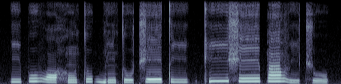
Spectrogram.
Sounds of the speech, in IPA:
i˨pu˦βɔ˨ hũ˨tu˦ɡ͡bĩ˨ tu˨t͡ʃeː˦ti˦ | kʼiː˦ʃeː˦pã˦ vi˨t͡ʃu˨

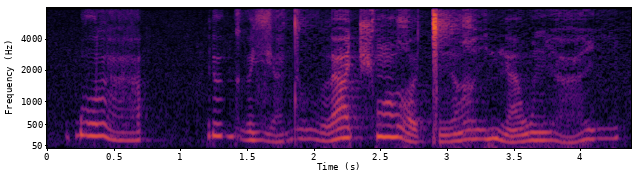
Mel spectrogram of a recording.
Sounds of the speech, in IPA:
ɓo˥la̤˧ | ɾʉ˥ɡʱʏ˧zʲa̤˩˥dʱo̤˥˩ la˥t͡ʃʰõ˥ ʁʏ˩ǀĩ˩˥ʁi̤˥ nʲã˩˥ wĩ˧ɦa̤˩˥ɦi̤˥

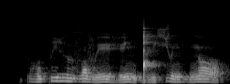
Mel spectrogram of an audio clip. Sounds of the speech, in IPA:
pɔ̤˧u̯pi˥ ɦɯ˥˨ vɔ˥˨veː˩˧˩ɦe˩˧˩ɲ ɡ͡ǃe˧çɯ˥˨ni̤˥˨nɔ˥˨

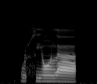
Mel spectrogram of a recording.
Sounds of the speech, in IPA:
k͡puɬjɔ̃la

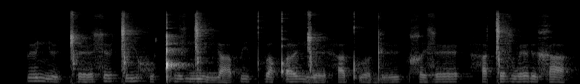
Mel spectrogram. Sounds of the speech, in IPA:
pʉː˦˥ɲʉː˨˩˦ ǀʰøː˨˩˦sʉː˦˥ǀiː˦˥xʷɤ˨˩˦ ǃʰi˦˥zŋ͡ǀi˥˩ɲaː˨˩˦ piː˥˩kʷʰa˥˩ qʼʉː˦˥ŋ͡ǀøː˨˩˦ ha˥˩ kʷʼɤː˥˩dʉː˦˥ | χi˨˩˦zøː˦˥ | ha˦˥ǀe˦˥zwøː˦˥ ɾʉ˥˩xa˥˩

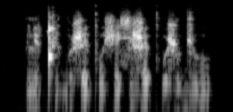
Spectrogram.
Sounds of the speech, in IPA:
lʲʊǃʼiɡʷi ʂekʷʼeʃɛɕi ʐɛkʷʰɛʐu ɡʲu

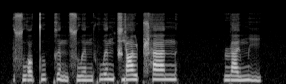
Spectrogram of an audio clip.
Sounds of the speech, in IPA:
swɔ̰˨˩t̪u˦kə̰˨˩n swə˨˦n kwə˥˨nt͡ɕjɑ˦ʊ̯ʈ͡ʂʰa˦n | ɻa˨˦ɪ̯mḭ˨˩

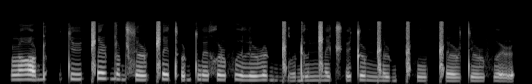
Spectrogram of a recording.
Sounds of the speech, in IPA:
ɭɑɖ | tyǁeɭ ɖɑɖsøɭǁetʼuɖ twøxoɭfɯ lyɭøɖ ɡ͡ǁoɖ ɯŋ͡ǁet͡ʃʼytuɭ ŋ͡ǁyɖ ǁʰu ǁøɭ tyɭfɯɭ

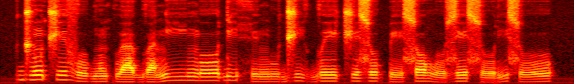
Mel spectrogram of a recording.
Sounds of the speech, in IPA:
d͡ʒũ˦t͡ʃɪ˦ vo˨ ɡʷũ˨kʷaː˨ɡʷa˨ niː˦ŋoː˦ɗi˦ hɪ˨ŋu˨d͡ʒi˦˨ ɡʷeː˦t͡ʃɪ˦ zo˦k͡pe˨sɔ˦ βo˨ze˦soː˨ɾi˦ soː˨˦

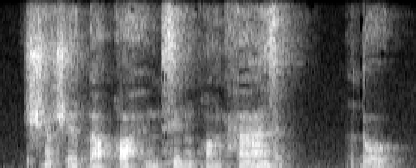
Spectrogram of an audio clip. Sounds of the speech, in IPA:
ʃə̃ʃ ɾɪɓæ qʷɪhɪŋ siŋqʷæ̃ŋ hæ̃z | ɗʊ

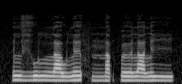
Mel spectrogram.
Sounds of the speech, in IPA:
le̤u̯ lːau̯lefnːa k͡pøla li

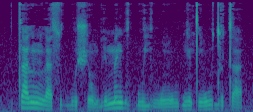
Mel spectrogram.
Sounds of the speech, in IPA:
ta˦lũ˦˨ la˨˦su˧ɡ͡bo˧ ʃɔ̃˨ be˨˦mɛ̃˦ ɡo˧k͡pu˧ju˨ wũ˨wu˨˦ɡɛ̃˦˨tĩ˨˦ wu˦do˧ta˨

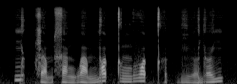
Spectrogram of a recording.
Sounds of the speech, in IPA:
jə˦˥k̚ʂa˨˩˨msa˨˩ŋ wa˨˩˨mjɔ˦˥t̚t̪ə˧ŋ vɔ˦˥t̚t̪ʰə˨˩k̚ ɣi˨˩ə̯jə˧˥j

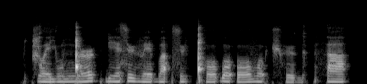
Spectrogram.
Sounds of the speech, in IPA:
t͡ɕoe̯ juŋ͡ǃə˞ | ɠie̯sy βebaʔ syǃʰoɓo ʔoβoʔ t͡ʃʰʏɡ | θa

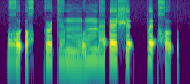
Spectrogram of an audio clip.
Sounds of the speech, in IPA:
ʁʷɪ˨ ʔʊ˦χkːə˞˦tɛ̤˦ mːʊ˨˦mːæ̤˦ʔɛ˦ʃɛ˦ʔ pːɛ˦ʔχʊ˨ʔ

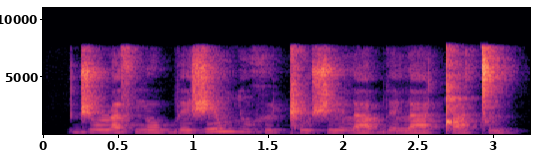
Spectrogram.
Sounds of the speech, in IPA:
d͡ʒoɹasno be ʒewʎuxʉ ǁuʃɨ la bela ǃaǀɨ

